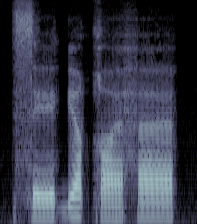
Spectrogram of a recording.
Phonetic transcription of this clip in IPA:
s e ɠ e q æ h æ

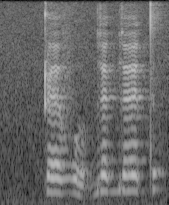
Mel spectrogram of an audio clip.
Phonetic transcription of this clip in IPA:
ʈ ɛ˦ v ɤ˨ ɡ ɛ˦ ɡ ɛ˦ t

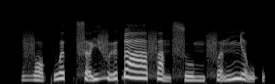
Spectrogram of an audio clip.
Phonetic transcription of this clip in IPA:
v ɔ˧˩ k w ə˦˥ t̚ s ə̰˧˥ j v ɨ̰˧˥ ɗ aː˧ f a̰˧˨ m s u˨˩ m f ə̰˧˥ n ɲ ə̰˧˨ w ʔ

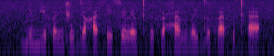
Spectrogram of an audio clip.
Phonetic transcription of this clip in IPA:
b ɪ mʲ ɛ f œ n d͡ʒ ʊ y̯ d ʏ χ a s i s ʏ l ɛ l kʰ ʏ f ʏ ħ ɐ m b œ i̯ d ʊ f a f ɪ kʰ a

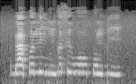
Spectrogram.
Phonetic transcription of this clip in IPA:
ɡ a˨ p ə˧ n ĩ˧ ɡ ũ˨ ɡ ə˦ s ɨ˦ w oː˦ p o˧ ŋ ɓ i˨

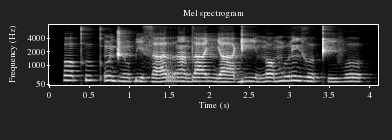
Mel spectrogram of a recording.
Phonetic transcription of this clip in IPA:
ɔ˦ kʰ u˦ kʼ ũ˦ d͡ʒ ũ˨ ɓ i˨ z a˨˦ r ã˦ d aː˦ ɲ aː˨ ɡ iː˦˨ n ɔ˦ m u˦ ɾ ĩ˦ ɣ ʊ˦˨ kʰ i˨ v o˦

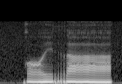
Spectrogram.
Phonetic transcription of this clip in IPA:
k ɔ ɪ̯ r a

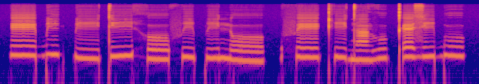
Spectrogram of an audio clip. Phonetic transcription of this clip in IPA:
eː˦ ɓ i˦ k͡p iː˨ t iː˦ h oː˨ f i˦˨ p i˦ n oː˨ | f eː˦ kʰ i˦˨ d ã˨ v u˦ kʼ ɛ˦ z i˦ ɓ u˦

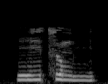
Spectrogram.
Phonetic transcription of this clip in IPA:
ɦ i t͡s ɵ m i̤

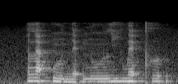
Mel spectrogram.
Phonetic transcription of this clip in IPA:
l ä˦ ʔ p ũ˨ n ɛ˦ ʔ n ũ˦ l i˦ w ɛ˦ ʔ pʰ ʊ˦ ʔ

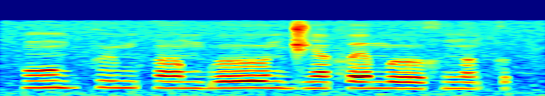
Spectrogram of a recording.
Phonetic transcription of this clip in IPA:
ũ b k ʉ m k ə̃ː m b ɵː n d͡ʒ ɛ̃ f ɛ m ɵː x ŋ ə̃ k

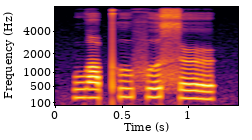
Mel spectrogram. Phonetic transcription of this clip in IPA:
w ɑ pʰ u f ʊ s ə˞

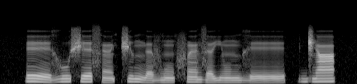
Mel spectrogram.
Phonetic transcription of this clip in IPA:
eː˦˨ ɣ u˦ ʃ e˦ s ɛ̃˨ t͡ʃ ɨ˦ ŋ ɛ˨ v ũ˨ f ɛ̃˦ z ɛ˧ j ũ˧ ŋ ɣ eː˧ | d͡ʒ ã˦

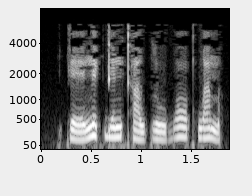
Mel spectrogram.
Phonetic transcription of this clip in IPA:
k eː˩˦ n e˥˩ k̚ d e˦˥ n kʰ a˨˩ w p l uː˨˩ b ɔː˥˩ kʰ w a˥˩ m

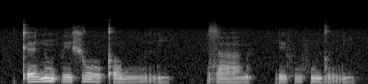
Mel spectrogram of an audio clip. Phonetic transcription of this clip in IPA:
kʼ ɛ˦ n ũ˦˨ p e˨ ʃ oː˦˨ kʼ ɔ˨ w uː˨˦ r i˨ | z aː˨ m | ɾ e˨ f u˨ f ũ˨ ɡ ʊ˨˦ r i˨

